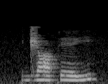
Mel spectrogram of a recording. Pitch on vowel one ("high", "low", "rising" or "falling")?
low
